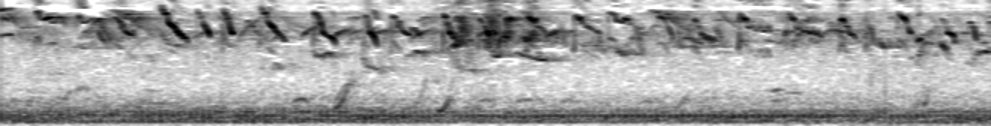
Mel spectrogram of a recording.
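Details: Oriental white-eye in full ngalas song, played as a lure to prompt other white-eyes to sing: dense, rapid high chirps and twittering slurs running continuously, with a steady low hum underneath.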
